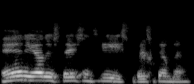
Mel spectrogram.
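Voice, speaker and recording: A man acting as net controller on amateur radio, calling for check-ins haltingly and repeating call signs in phonetics. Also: fairly high pitch, background noise. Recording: dull, band-limited ham radio audio.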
